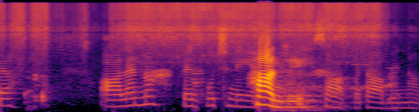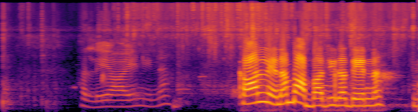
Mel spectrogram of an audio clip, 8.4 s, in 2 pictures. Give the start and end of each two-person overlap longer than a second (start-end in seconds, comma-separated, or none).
none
